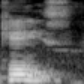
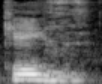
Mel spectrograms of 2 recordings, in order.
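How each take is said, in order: First: The word ends with a voiceless S sound. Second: The word ends with a voiced Z sound. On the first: This is how native speakers say it. The speaker calls it right. "ela é pronunciada nativamente dessa forma" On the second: This is how a Brazilian speaker says it. The speaker calls it wrong. "o brasileiro acaba produzindo case, com Z"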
